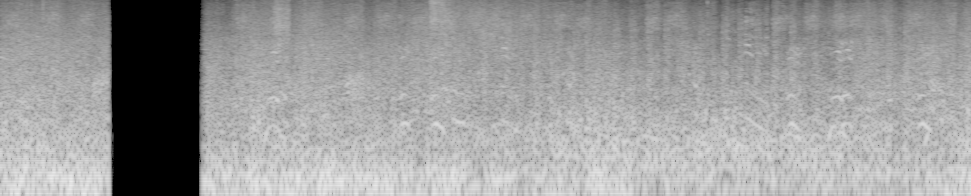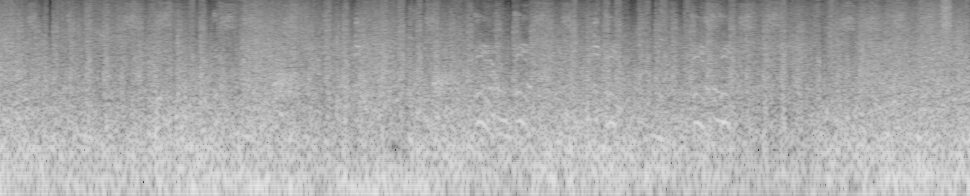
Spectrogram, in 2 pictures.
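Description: Explosions boom and crackle in quick succession.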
